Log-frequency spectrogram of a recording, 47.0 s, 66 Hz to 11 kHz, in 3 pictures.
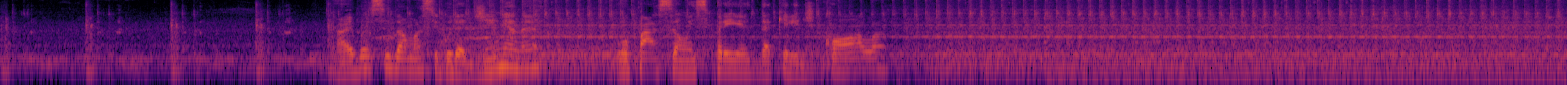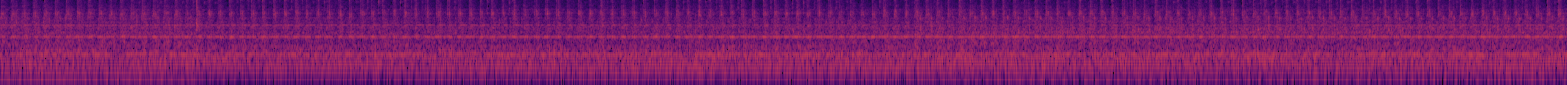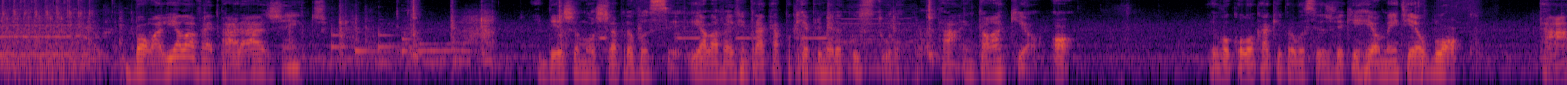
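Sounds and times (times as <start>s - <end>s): embroidery machine stitching: 3.3s - 32.4s.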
